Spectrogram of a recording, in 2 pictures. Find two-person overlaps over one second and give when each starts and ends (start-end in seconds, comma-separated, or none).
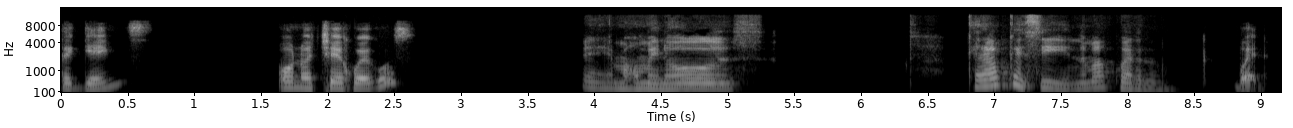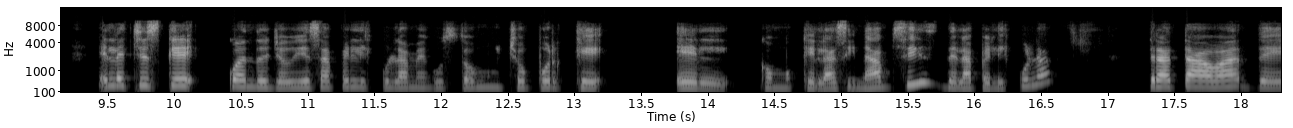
none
